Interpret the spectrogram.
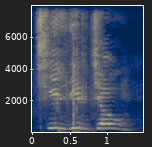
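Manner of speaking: loud frustrated groan of a word; drawn-out exasperated wail; exasperated cry. Real, not acted. Exasperated over cars not fitting.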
